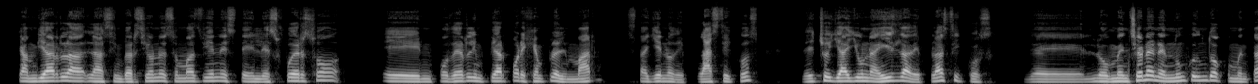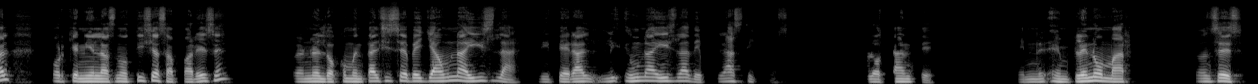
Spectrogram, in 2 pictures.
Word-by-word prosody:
cambiar 155 +2 +4
la 160 -3 +5
las 140 -2 0
inversiones 135 +3 -1
o 145 - -2
más 145 0 -1
bien 160 +1 0
este, 140 -2 -3
el 130 -1 0
esfuerzo 160 +7 0 0.4
en 135 -3 +2
poder 145 +3 0
limpiar, 150 -2 +1
por 170 -2 -1
ejemplo, 145 +3 -1
el 130 -5 +2
mar, 140 - -1 0.2
está 140 - -7
lleno 135 0 0
de 105 -2 -5
plásticos. 130 - -3 0.4
De 135 - -2
hecho, 140 +6 +1
ya 155 -1 +4
hay 150 +1 +4
una 150 -4 +3
isla 165 +3 +5
de 115 -4 0
plásticos, 135 - -3 0.3
eh, 120 -1 -2
lo 135 +2 +1
mencionan 155 +9 +4
en 145 -2 +3
un 175 +2 +1
un 185 0 +1
documental 175 - -1 0.4
porque 145 0 -2
ni 135 0 +4
en 135 - +5
las 130 0 +2
noticias 140 +2 -1
aparece, 145 - -2 0.6
pero 130 - -8
en 135 - -1
el 135 -1 +3
documental 135 +3 0
sí 165 - -5
se 165 +2 0
ve 155 -1 +1
ya 150 +1 +2
una 170 0 +2
isla 150 -9 -3
literal, 130 +2 -2 0.3
una 165 +2 0
isla 160 0 -1
de 115 -3 -6
plásticos 125 -4 -12 0.8
flotante 125 -4 -4 0.8
en 115 +2 -7
en 125 -5 -2
pleno 155 +5 +5
mar, 130 -2 0 0.6
entonces 135 0 0
140 Hz, 150 wpm, -24 LUFS, 130-155 Hz, 0.8 s, la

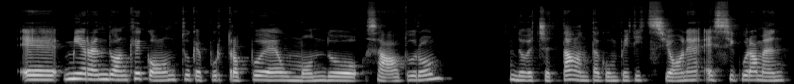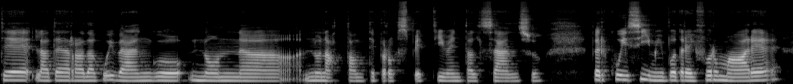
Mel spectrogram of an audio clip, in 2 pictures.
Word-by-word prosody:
Ehm, 215 -8 +4
mi 255 +1 +5
rendo 230 0 +4
anche 215 +5 +2
conto 210 +1 -1
che 195 -3 -4
purtroppo 200 -1 -2
è 190 -2 +4
un 185 -1 -1
mondo 175 0 +1
saturo, 200 - 0 0.7
dove 190 -3 -1
c'è 180 -1 -3
tanta 195 -2 +2
competizione 185 +1 -2
e - - -2
sicuramente 195 -2 +1
la 180 0 -1
terra 185 -1 0
da 180 0 -1
cui 205 +3 -3
vengo 175 -1 0
non 175 -2 -1
non 170 +1 -2
ha 165 0 -3
tante 165 +1 -7
prospettive 170 +1 -5
in 170 0 -5
tal 165 -1 -6
senso, 165 +1 -2 0.4
per 215 0 0
cui 215 -1 +1
sì, 215 +1 +2
mi 185 -1 -1
potrei 190 -1 +2
formare, 190 0 +2
185 Hz, 135 wpm, -22 LUFS, 175-205 Hz, 0.7 s, mi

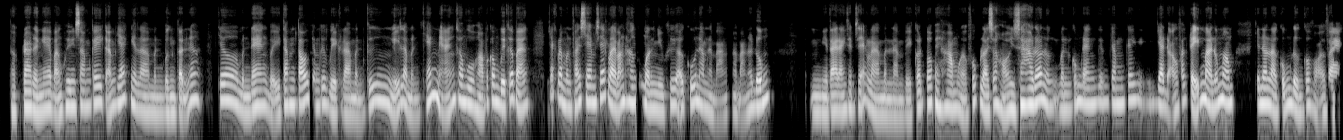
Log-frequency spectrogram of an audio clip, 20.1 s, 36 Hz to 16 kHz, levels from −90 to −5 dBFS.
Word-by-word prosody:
Thật 130 0 -7
ra 155 -1 +4
thì 130 -3 +1
nghe 140 +3 0
bạn 120 +1 -2
khuyên 155 +1 +1
xong 160 +1 0
cái 190 +1 +2
cảm 160 -3 -2
giác 205 +3 -1
như 170 - +1
là 130 -3 -2
mình 120 -1 -4
bừng 120 0 -2
tỉnh 110 0 +1
á, 215 +2 0 0.3
chớ 205 -4 +3
mình 120 -2 -1
đang 160 +2 +1
bị 120 -2 -2
tăm 170 +3 0
tối 175 +4 +4
trong 160 - -5
cái 180 +2 -2
việc 120 -8 -3
là 115 -2 -1
mình 110 0 -5
cứ 195 +4 0
nghĩ 115 -3 0
là - - 0
mình 110 -2 -5
chán 205 - +1
nản, 205 - -2
không 205 -3 +2
phù 170 -3 +2
hợp 120 -5 -1
với - - -5
công 195 -1 +2
việc 155 -1 +4
á 220 - +3
bạn. 140 -1 +2 0.3
Chắc - - -6
là 210 - +3
mình 155 -5 -1
phải 160 +6 0
xem 190 -2 +3
xét 235 +2 0
lại 160 -4 +6
bản 180 +7 +2
thân 190 -1 +1
của - - -21
mình, 145 -2 +1
nhiều 130 -2 -2
khi 170 +6 -4
ở 150 -3 +1
cuối 190 +4 0
năm 160 -6 -2
nè 125 - -5
bạn, 100 +2 -10
mà 125 - -9
bạn 105 +1 -9
nói 145 - -3
đúng, 165 +7 +3 0.6
ừm, 125 0 -3
người 120 -1 -1
ta 130 0 +4
đang 130 +2 -1
xem 145 -1 -6
xét 150 - -2
là 135 -9 -1
mình 110 -1 -3
làm 105 -1 -6
việc 105 0 -6
có 155 +7 -2
tốt 185 +3 -2
hay 160 - +2
hông, 145 0 -1
rồi 110 -5 -3
phúc 190 0 -5
lợi 130 - +3
xã 175 +7 +2
hội 135 -4 -1
làm - - +2
sao 170 +5 +4
đó 200 +3 +6
lận 165 -7 -2
mình 135 0 -4
cũng 195 +5 -1
đang, 175 0 0
ư, 190 - -4
trong 180 0 0
cái 205 +2 -2 0.3
giai 165 -3 +3
đoạn 145 -1 -4
phát 195 +3 -6
triển 215 - +5
mà, 160 -6 +6
đúng 175 +7 +2
hông? 185 -2 +3 0.4
Cho 175 - -1
nên 175 -1 +5
là 145 - +2
cũng 165 +8 -1
đừng 125 -5 +1
có 165 - -3
vội 140 -6 -7
vàng, 120 - +2
155 Hz, 320 wpm, -22 LUFS, 130-185 Hz, 0.6 s, lại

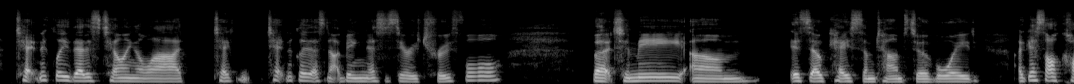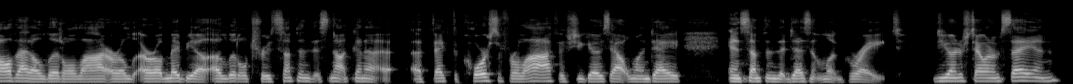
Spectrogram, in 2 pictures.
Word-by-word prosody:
technically, 195 -2 -1
that 165 -1 +3
is 165 0 -3
telling 150 -3 0
a 140 -1 -2
lie, 140 -1 +2 0.3
techni 150 -2 -6 0.2
technically, 185 -4 -4
that's 160 +2 -3
not - - -3
being 145 -2 -1
necessary 145 -2 -4
truthful, 185 +10 -4 0.9
but 155 -2 +4
to 155 - 0
me, 165 0 +2
um, 140 +3 -1 0.3
it's 160 0 0
okay 145 0 +2
sometimes 135 -2 -2
to 130 - 0
avoid 135 +3 0 0.4
I - - +1
guess 190 +1 0
I'll 175 0 +5
call 155 -2 +3
that 145 -2 +3
"a 130 - +5
little 130 -1 0
lie" 130 +1 +4
or 130 - +3
a 130 - +2
l 130 - -4
or 135 0 +5
a 135 - +4
maybe 145 0 +2
a - - +3
"a 135 - +3
little 140 0 -1
truth," 135 0 -3
something 155 -1 -3
that's 120 +1 -5
not 145 -1 0
gonna 150 - -2 0.2
a - - -1
affect 145 0 -3
the - - -13
course 160 +1 +2
of 150 - -13
her 135 -1 -2
life 155 +2 +5
if 135 - -5
she 130 0 -4
goes 135 0 +1
out 130 -2 +2
one 130 -1 0
day 135 -1 +1 0.5
in 145 -1 +5
something 140 0 +2
that 135 - -1
doesn't 135 0 0
look 125 -1 -5
great. 120 -3 -5 0.3
Do 150 - -4
you 155 - +4
understand 155 -1 +1
what 150 - +2
I'm 150 - -2
saying? 170 +1 0
145 Hz, 195 wpm, -24 LUFS, 135-155 Hz, 0.9 s, I'll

